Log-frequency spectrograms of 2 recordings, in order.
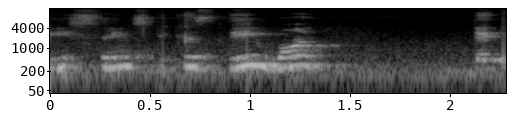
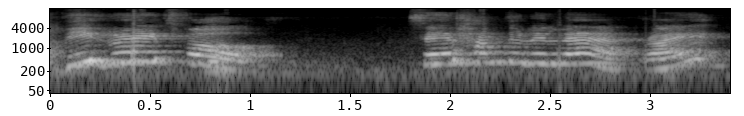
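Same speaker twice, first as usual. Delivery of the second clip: lecturing parent; 7 semitones higher, 8 dB louder than usual. Retold or imitated. Parent lecturing the teen, preachy and loud. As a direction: hammer home a pious lecture. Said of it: "be like".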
